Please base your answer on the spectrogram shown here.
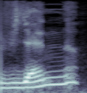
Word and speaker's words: viennent: Ils viennent, elles viennent. Ils viennent, elles viennent. Alright? E-N-T, you don't pronounce them.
